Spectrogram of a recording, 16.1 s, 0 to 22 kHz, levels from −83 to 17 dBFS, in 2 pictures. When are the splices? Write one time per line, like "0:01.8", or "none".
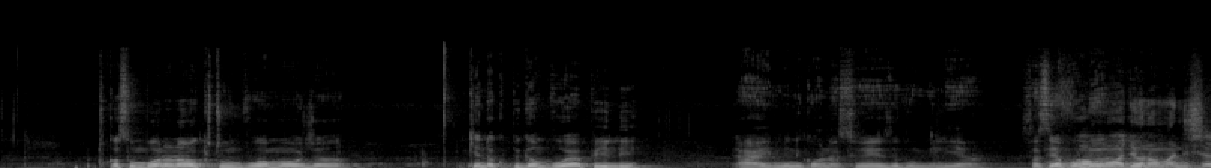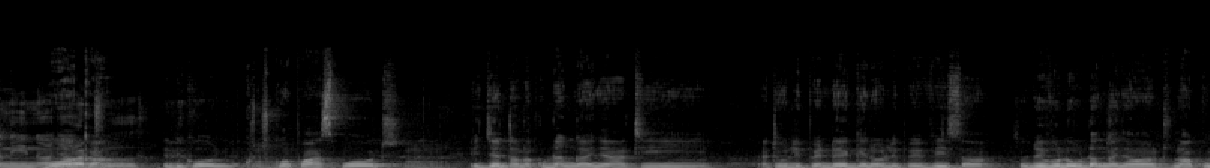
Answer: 0:09.2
